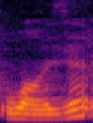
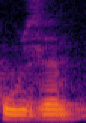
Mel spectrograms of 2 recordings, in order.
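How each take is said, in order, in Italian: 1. La parola suona come 'was'. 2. La parola suona come 'whose'. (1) "che non si pronuncia was" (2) "ma whose"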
